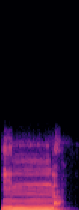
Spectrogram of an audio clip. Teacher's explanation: উচ্চারণে মুখের সাথে সাথে উচ্চারণের কিছু অংশ নাক দিয়েও বের হবে। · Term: গুণনা, গণ্যা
